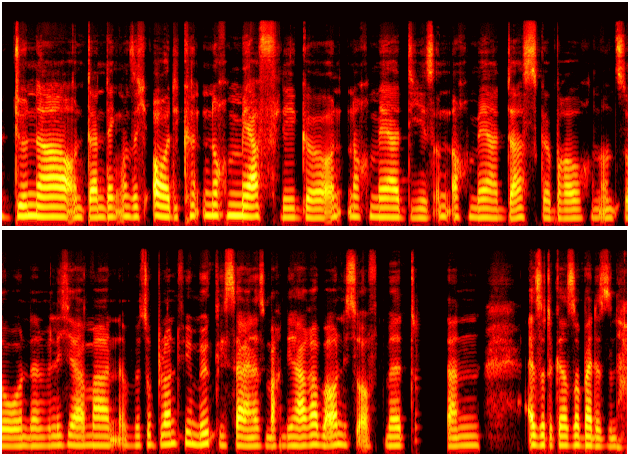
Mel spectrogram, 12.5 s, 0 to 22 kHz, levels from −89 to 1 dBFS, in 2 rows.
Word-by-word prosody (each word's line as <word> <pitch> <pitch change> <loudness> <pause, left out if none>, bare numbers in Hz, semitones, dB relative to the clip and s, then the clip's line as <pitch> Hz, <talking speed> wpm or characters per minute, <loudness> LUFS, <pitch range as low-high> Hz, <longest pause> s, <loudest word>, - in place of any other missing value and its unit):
dünner 175 -2 +6
und 165 -1 -5
dann 160 +1 +2
denkt 170 - -2
man 180 - -3
sich: 175 -1 -5
„Oh, 185 -2 +8
die 165 - -8
könnten 190 +2 -5
noch 195 0 -1
mehr 185 -2 +5
Pflege 160 -2 -2
und - - -5
noch 175 +1 -7
mehr 165 -1 +1
dies 155 0 -6
und 180 - -8
noch 175 +1 -5
mehr 160 -2 -2
das 150 +2 -1
gebrauchen 150 0 -4
und 155 - -5
so“, 150 0 0
und 155 0 -5
dann 155 0 -4
will 160 +1 -5
ich 165 - -7
ja 165 -2 +2
immer 165 0 +1
n - - -7
äh, 160 0 -9
so 170 +1 -5
blond 180 +3 -2
wie 200 - -2
möglich 175 -2 -2
sein. 155 -2 +4
Das 155 +1 -3
machen 155 +1 -4
die 160 0 -2
Haare 160 +2 +4
aber 175 -2 +3
auch 175 - +4
nicht 175 -1 -3
so - - -1
oft - - -5
mit. 155 +8 -3 0.3
Dann, 165 +2 -3 0.4
also, 170 - +3
d 160 - -6
grad 165 -1 +1
so 170 +1 +2
bei 160 0 +5
diesen 145 -3 -4
165 Hz, 255 wpm, -23 LUFS, 155-175 Hz, 0.4 s, Oh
